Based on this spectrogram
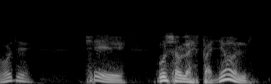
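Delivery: put-on Argentine Spanish accent. Retelling a man on a plane who spoke to him: argentine accent. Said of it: "acento argentino y me dice".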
